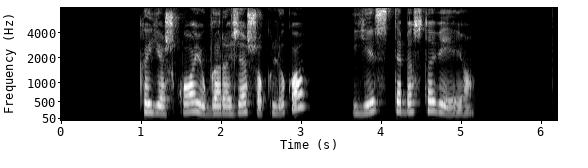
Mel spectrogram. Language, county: Lithuanian, Alytus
